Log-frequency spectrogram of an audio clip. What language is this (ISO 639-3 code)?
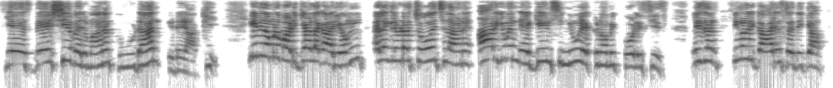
mal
